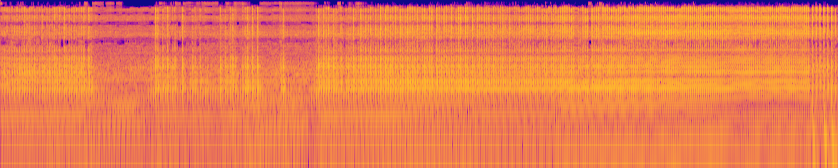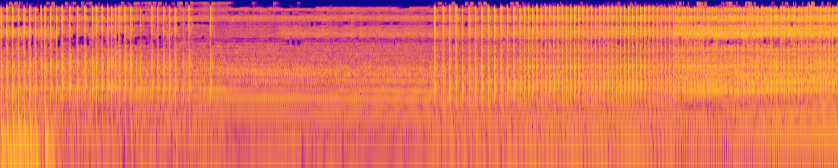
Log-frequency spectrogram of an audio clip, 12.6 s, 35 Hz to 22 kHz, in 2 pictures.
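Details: Yamaha YD100 two-stroke motorcycle, first startup with reinstalled Dio reed valve, newly ported cylinder and self-windowed piston, no tuning done: revs up and down cleanly without stumbling or cutting out; starts easily, normal running.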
